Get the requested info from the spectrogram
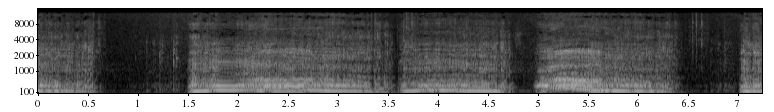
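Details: Lion giving a series of deep, rough roars, each lasting about one to two seconds and separated by short silent gaps, low and groaning with a slight downward slide.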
